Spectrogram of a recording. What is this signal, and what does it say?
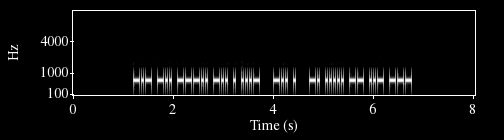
Morse code, heard as a keyed tone, about 30 wpm, 700 Hz. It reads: KD8DEV DE N5MUO
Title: USA Callsign DE Callsign 30wpm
